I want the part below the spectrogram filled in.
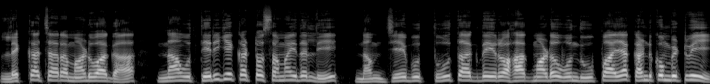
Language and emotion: Kannada, happy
